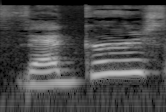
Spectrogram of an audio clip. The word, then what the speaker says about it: Zegers: who was played by Kevin Zegers I believe is how you say his last name and his mother Jackie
